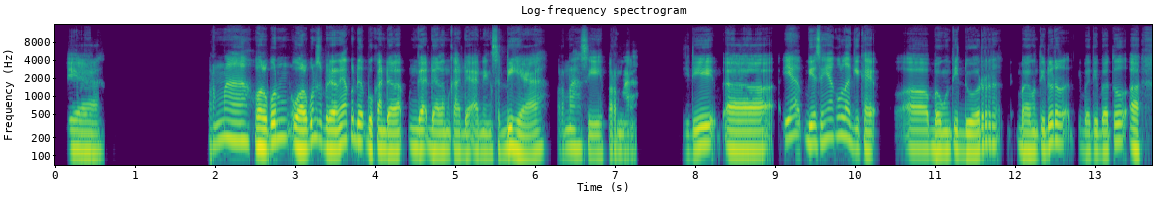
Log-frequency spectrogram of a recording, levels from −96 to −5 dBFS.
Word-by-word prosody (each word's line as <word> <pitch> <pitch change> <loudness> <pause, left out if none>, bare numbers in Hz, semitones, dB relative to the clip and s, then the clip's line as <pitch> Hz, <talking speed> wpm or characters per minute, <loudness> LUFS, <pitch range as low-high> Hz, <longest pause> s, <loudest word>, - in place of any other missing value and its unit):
Iya. 125 -2 -1 1.4
Pernah, 180 +2 0
walaupun 175 +8 +5
walaupun 145 +7 +5
sebenarnya 140 -1 +4
aku 190 +1 -4
udah 170 - +4
bukan 135 -2 +1
da 125 0 +2
enggak 135 -1 +1
dalam 125 -2 0
keadaan 120 -1 -3
yang 120 - -5
sedih, 135 +3 +2
ya, 110 +1 -1 0.3
pernah, 135 +1 -4
sih, 115 -3 -3
pernah. 120 +1 -6 0.7
Jadi, 145 +7 +2
eee, 130 0 +3 0.2
ya, 200 +3 0
biasanya 170 +3 -1
aku 225 - -8
lagi 200 -10 -1
kayak, 130 -2 -2 0.2
eee, 135 0 -1
bangun 125 -1 0
tidur, 125 0 +2 0.5
bangun 125 -2 -1
tidur 165 +7 0
tiba-tiba, 125 -1 -3
tuh, 170 +6 -2
eee, 135 -3 +1
135 Hz, 145 wpm, -20 LUFS, 125-160 Hz, 1.4 s, walaupun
